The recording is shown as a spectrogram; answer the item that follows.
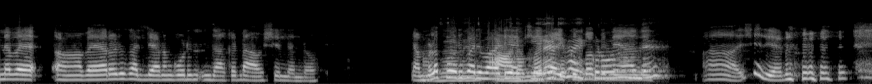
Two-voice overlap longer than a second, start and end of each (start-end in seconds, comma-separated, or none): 4.3-6.5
